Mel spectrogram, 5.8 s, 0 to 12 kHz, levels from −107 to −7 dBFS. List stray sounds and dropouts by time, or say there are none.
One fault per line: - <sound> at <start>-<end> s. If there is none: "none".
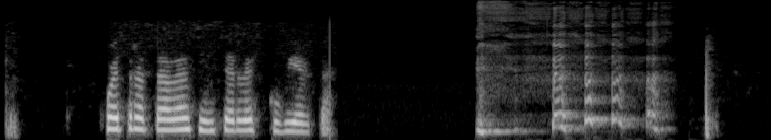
- laugh at 3.6-5.1 s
